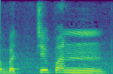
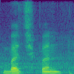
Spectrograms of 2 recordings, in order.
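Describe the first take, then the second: First: बच्चेपन slowed, leaning hard on the double च्च; stress on doubled consonant. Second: Said in the usual way. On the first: Shown as a demonstration. Teacher shows the double-stressed sound, बच्चेपन slow and weighted. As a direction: press the tongue on च्च in बच्चेपन and draw it out. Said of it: "double बार अपने को जोर लगा". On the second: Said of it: "जीभ पर जोर पड़ता है".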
